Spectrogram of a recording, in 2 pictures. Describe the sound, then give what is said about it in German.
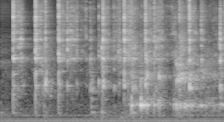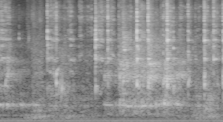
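A long spoon stirs sticky orange marmalade with bits of peel in it, producing many quiet scraping clinks in an uneven, repeating rhythm. “schon mal umrühren, damit die Orangenmarmelade sich ein bisschen verteilt.”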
